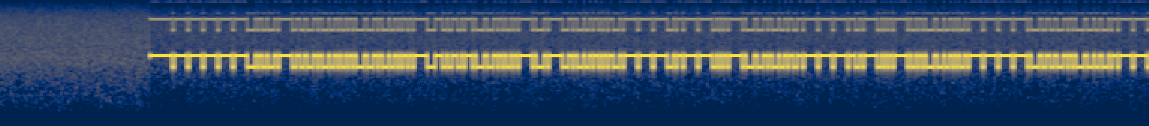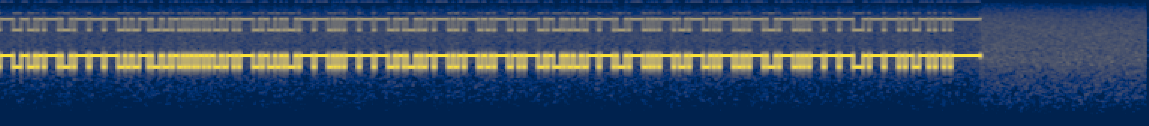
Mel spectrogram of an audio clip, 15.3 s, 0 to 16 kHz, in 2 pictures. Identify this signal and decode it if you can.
RTTY (75 baud, 850 Hz shift), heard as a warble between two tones, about 2550 Hz centre. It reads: IN DEN FOLGENDEN JAHREN WURDE SEINE HOHE MEHRFACH ERHEBLICH VERANDERT.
